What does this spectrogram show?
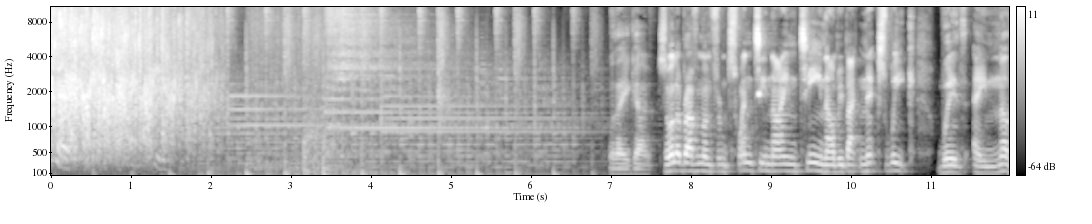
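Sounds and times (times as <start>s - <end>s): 
audience applause: 0.0s - 2.2s
music with steady beat and sustained tones: 1.5s - 7.0s
speech: 7.0s - 11.9s.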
